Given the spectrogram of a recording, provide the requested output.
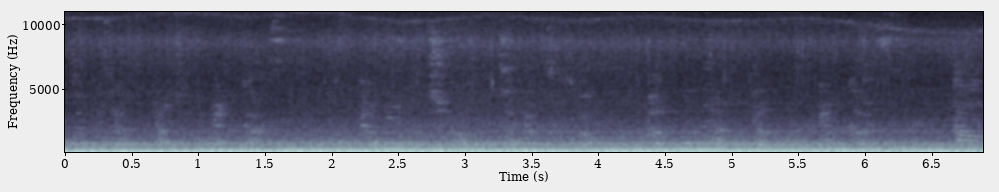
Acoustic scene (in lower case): bus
